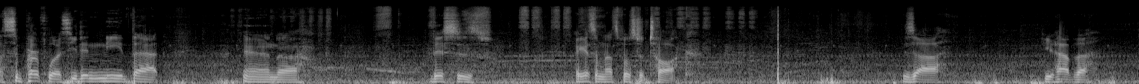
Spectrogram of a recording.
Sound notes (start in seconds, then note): 2.7 drawinng sounds; 7.9 drawing soundns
